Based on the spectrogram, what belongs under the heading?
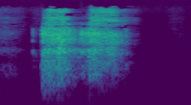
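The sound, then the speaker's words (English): A single loud nose blow into a microphone by a person with a runny nose: a harsh, breathy burst of about a second that rises and trails off into silence, with no talking around it. “Yeah, blowing my nose on a microphone. That's absolutely disgusting.”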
